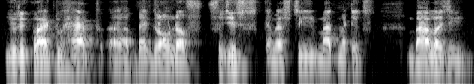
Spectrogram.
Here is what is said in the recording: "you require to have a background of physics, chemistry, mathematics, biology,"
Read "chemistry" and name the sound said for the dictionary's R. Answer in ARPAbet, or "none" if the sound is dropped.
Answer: R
